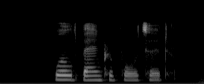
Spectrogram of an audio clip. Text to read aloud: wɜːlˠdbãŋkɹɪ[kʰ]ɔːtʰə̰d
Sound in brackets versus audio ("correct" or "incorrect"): incorrect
